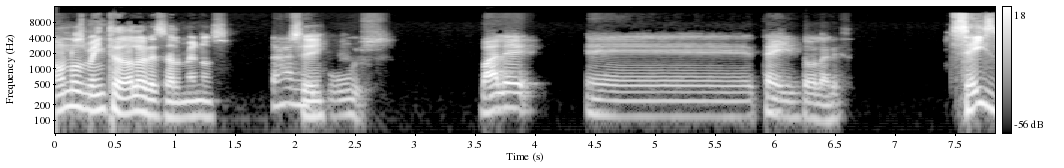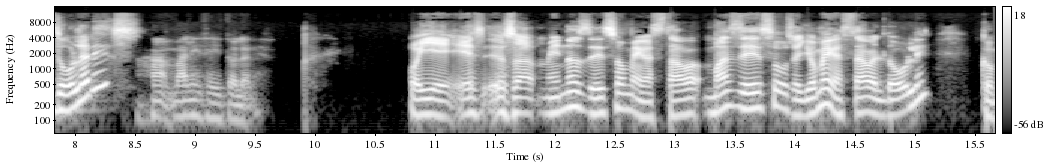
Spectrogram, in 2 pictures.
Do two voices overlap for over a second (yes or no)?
no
